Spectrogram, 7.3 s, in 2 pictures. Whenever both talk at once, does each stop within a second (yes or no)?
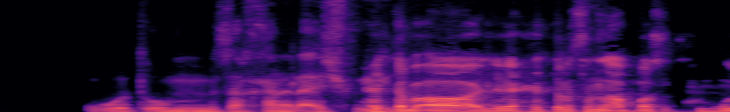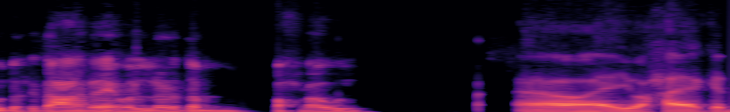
yes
